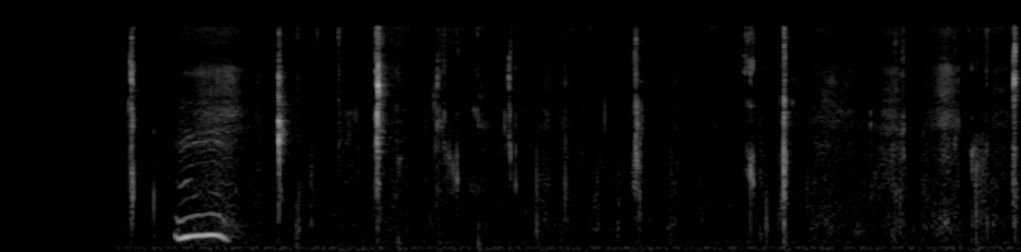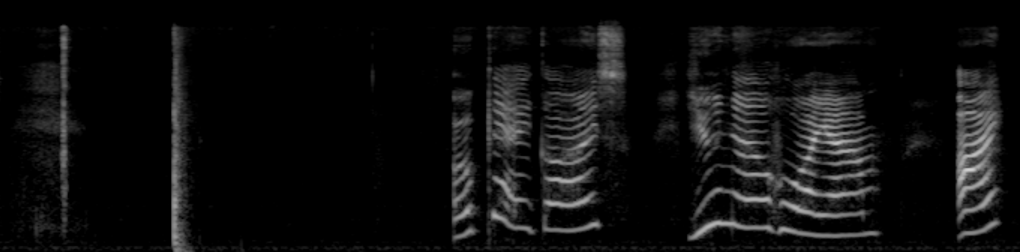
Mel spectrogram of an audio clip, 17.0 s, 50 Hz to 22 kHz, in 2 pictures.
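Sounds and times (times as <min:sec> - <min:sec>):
low steady hum: 0:00.8 - 0:17.0
crunchy chewing: 0:02.1 - 0:09.2.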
